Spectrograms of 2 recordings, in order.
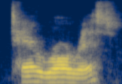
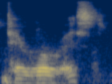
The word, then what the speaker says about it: terrorist: they are very different terrorist terrorist there's three syllables taurus is two syllables tor est okay all right let's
